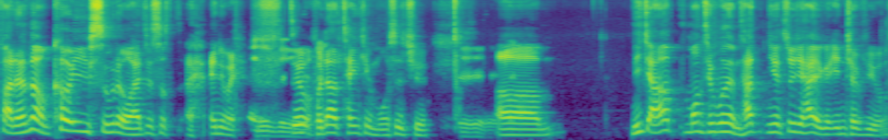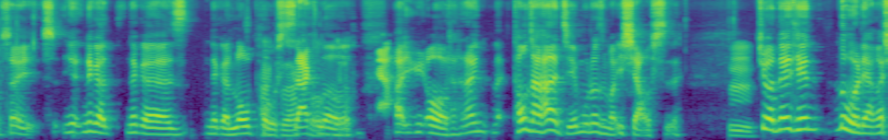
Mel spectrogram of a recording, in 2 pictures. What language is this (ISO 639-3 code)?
zho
